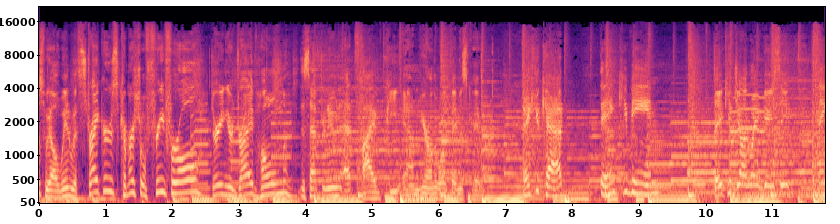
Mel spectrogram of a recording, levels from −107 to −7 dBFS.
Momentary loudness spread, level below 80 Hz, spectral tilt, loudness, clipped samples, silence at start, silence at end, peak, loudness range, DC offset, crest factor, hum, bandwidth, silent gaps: 4 LU; -22 dBFS; -5 dB/octave; -16 LUFS; under 0.1%; 0 s; 0 s; -4 dBFS; 1 LU; under 0.1%; 12 dB; none; 16 kHz; none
